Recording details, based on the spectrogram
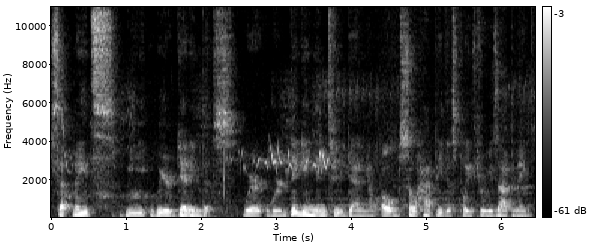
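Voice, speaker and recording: Music plays in the background while a man with a fairly high pitch speaks at a moderate pace. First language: French. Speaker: streamer. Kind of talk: live game stream reading aloud. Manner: animated.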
